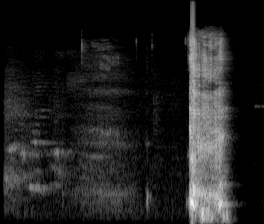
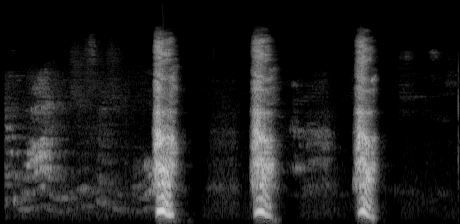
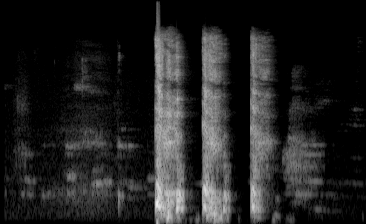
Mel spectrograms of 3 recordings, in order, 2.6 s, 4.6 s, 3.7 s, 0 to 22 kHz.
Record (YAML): cough_length: 2.6 s
cough_amplitude: 32768
cough_signal_mean_std_ratio: 0.24
exhalation_length: 4.6 s
exhalation_amplitude: 27308
exhalation_signal_mean_std_ratio: 0.29
three_cough_length: 3.7 s
three_cough_amplitude: 32768
three_cough_signal_mean_std_ratio: 0.28
survey_phase: beta (2021-08-13 to 2022-03-07)
age: 18-44
gender: Female
wearing_mask: 'No'
symptom_cough_any: true
symptom_runny_or_blocked_nose: true
symptom_sore_throat: true
symptom_abdominal_pain: true
symptom_diarrhoea: true
symptom_fatigue: true
symptom_headache: true
symptom_change_to_sense_of_smell_or_taste: true
symptom_onset: 6 days
smoker_status: Ex-smoker
respiratory_condition_asthma: true
respiratory_condition_other: false
recruitment_source: Test and Trace
submission_delay: 2 days
covid_test_result: Positive
covid_test_method: RT-qPCR
covid_ct_value: 18.2
covid_ct_gene: ORF1ab gene
covid_ct_mean: 18.6
covid_viral_load: 770000 copies/ml
covid_viral_load_category: Low viral load (10K-1M copies/ml)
